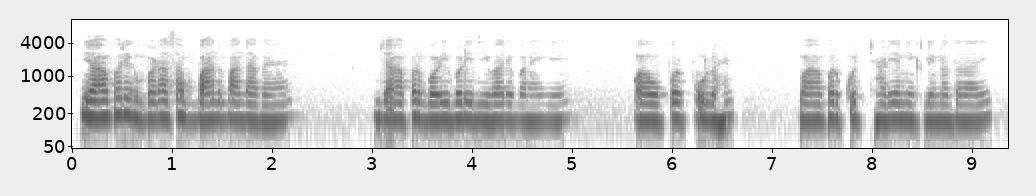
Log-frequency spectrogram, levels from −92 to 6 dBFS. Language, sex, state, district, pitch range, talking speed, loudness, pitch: Hindi, male, Andhra Pradesh, Anantapur, 150-170 Hz, 60 wpm, -41 LUFS, 160 Hz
